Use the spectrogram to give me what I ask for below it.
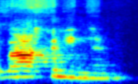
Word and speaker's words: Wageningen: It is Wageningen University, Wageningen. Wageningen. It's a tough name to spell, but it is a Dutch name, so it's Wageningen.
